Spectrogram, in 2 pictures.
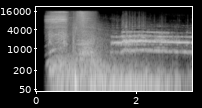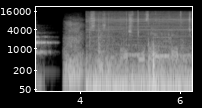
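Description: Intro sound effect: a rush of noise, then a long rooster crow. After a brief break to silence, steady background noise with scattered small clicks follows.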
